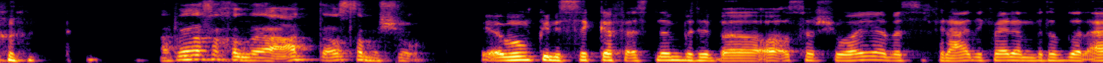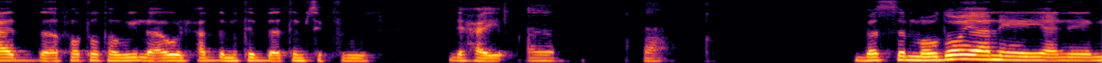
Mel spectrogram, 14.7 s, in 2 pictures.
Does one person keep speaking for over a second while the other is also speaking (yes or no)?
no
